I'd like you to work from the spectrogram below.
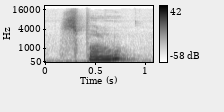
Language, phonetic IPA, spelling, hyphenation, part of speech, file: Czech, [ˈspolu], spolu, spo‧lu, adverb, Cs-spolu.ogg
- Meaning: together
